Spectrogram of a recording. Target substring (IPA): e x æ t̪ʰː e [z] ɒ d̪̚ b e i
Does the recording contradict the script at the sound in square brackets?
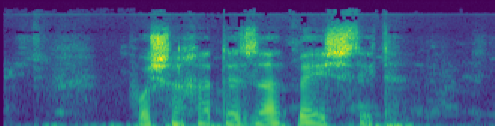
no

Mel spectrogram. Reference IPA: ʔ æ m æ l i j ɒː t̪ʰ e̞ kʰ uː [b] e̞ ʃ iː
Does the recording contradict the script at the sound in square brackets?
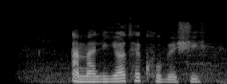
no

